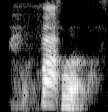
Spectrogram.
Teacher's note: होंठ गीला हिस्सा सामने के दो दांतों को लग रहा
